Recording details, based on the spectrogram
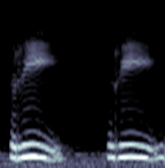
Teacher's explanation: इलाफिहिम रॉ, रॉ जो है यहाँ पे कसरा के साथ है। जब रॉ के नीचे ज़ेर है तो इसको हम बारीकी से पढ़ेंगे और ज़ेर की हरकत को 1 हरकत के बराबर पढ़ेंगे, 1 काउंट।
